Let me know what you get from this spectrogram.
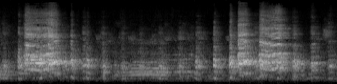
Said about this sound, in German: Mega cool, diese Hühner, oder?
